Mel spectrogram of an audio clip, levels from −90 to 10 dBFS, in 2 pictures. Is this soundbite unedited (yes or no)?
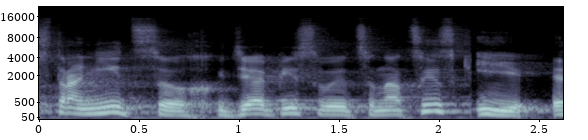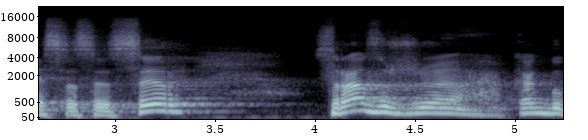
no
